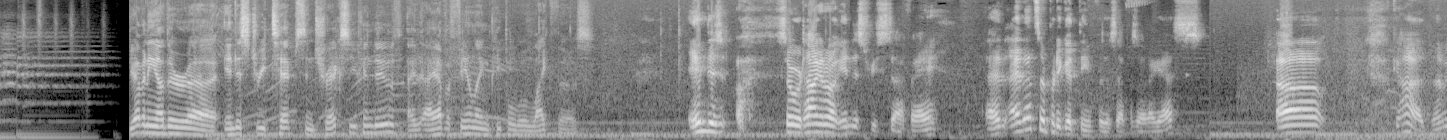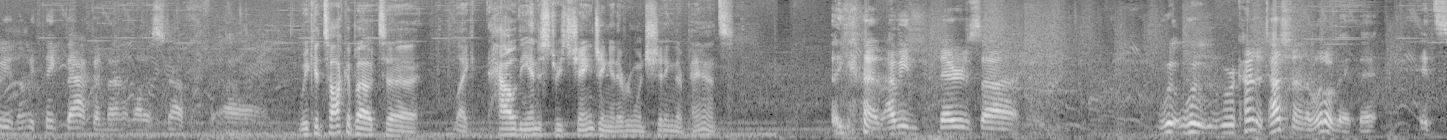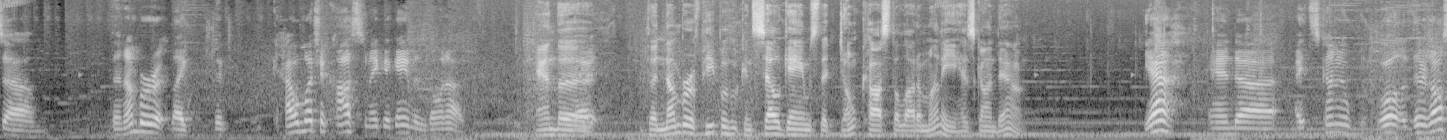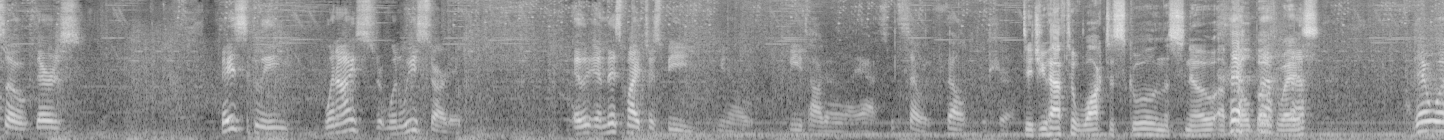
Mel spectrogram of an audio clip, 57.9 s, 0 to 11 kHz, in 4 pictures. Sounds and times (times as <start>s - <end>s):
Speech: 1.3s - 5.9s, 12.8s - 21.8s, 26.1s - 29.4s, 31.7s - 33.6s, 34.3s - 39.2s, 40.4s - 44.2s, 45.6s - 48.0s, 49.2s - 56.6s, 57.6s - 57.8s.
